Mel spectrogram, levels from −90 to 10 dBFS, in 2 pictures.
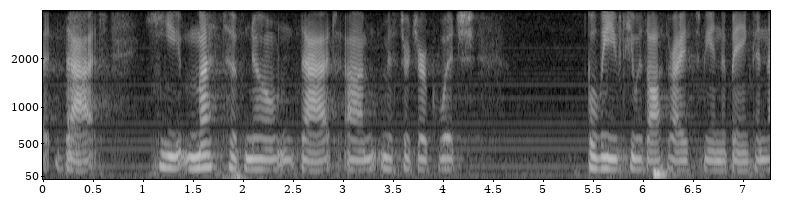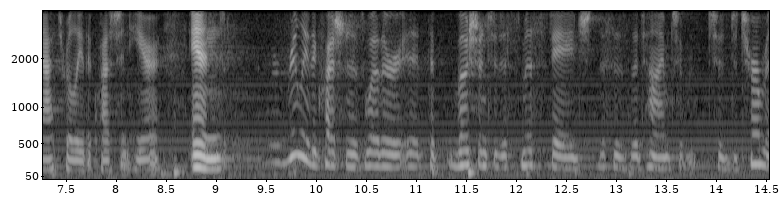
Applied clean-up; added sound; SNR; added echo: none; Snare drum; 15 dB; none.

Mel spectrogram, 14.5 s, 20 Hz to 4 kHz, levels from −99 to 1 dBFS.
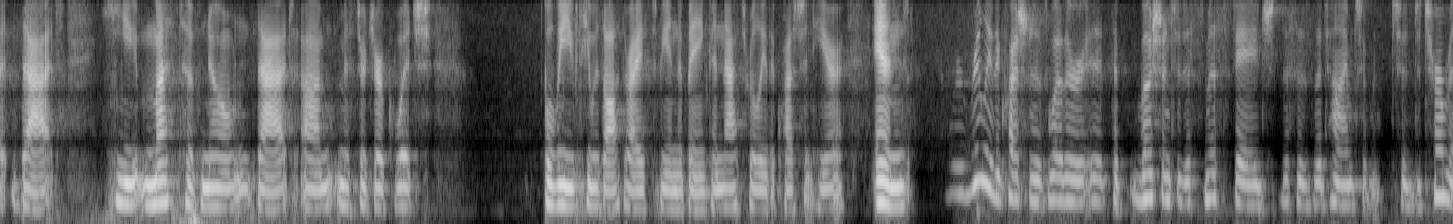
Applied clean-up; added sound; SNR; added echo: neural mask model Resemble Enhance denoiser.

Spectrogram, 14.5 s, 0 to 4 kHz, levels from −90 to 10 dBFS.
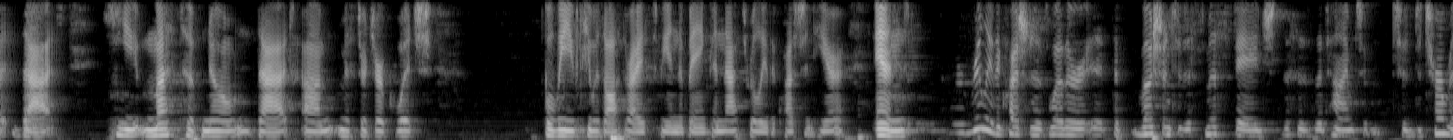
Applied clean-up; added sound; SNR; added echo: classical method log-MMSE.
